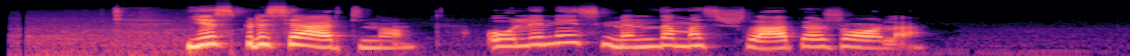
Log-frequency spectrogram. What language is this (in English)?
Lithuanian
